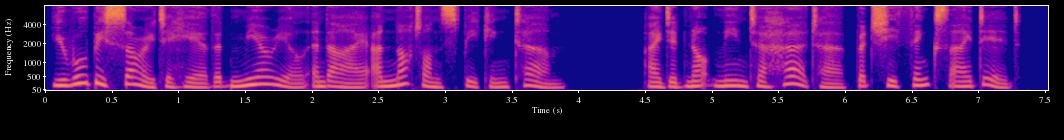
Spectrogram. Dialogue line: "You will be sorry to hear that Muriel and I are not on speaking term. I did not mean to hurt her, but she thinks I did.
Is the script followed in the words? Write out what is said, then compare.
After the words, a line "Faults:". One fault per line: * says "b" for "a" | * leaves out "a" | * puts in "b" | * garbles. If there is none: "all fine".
"You will be sorry to hear that Muriel and I are not on speaking term. I did not mean to hurt her, but she thinks I did.
Faults:
all fine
